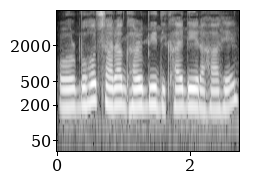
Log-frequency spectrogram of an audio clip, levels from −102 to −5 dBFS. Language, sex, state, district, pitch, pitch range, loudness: Hindi, female, Arunachal Pradesh, Longding, 190 Hz, 185-195 Hz, -14 LUFS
